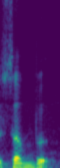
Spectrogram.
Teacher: the a sound at the final letter is eliminated so it's barrel.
